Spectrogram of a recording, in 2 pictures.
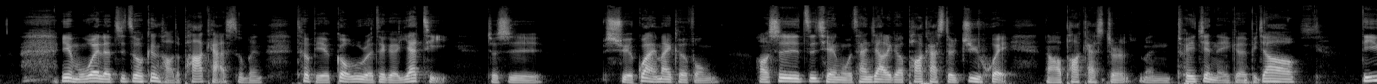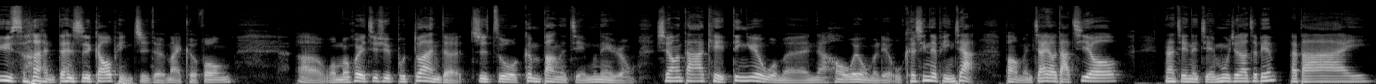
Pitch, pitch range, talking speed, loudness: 125 Hz, 105-145 Hz, 330 characters per minute, -20 LUFS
